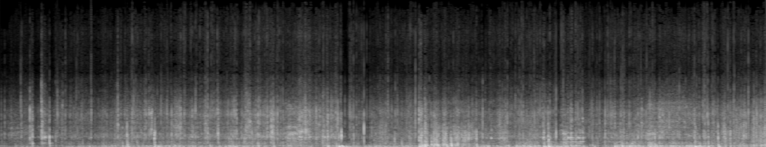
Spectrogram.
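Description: Wood campfire crackling and hissing as snow-damp split logs steam on it, with dense small pops and an occasional knock of a log being set onto the fire.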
